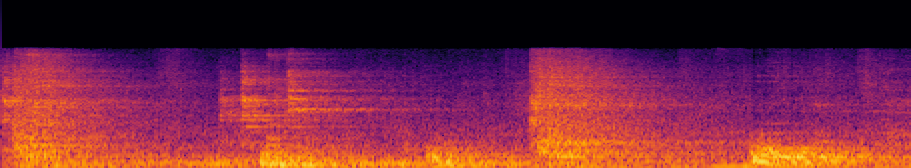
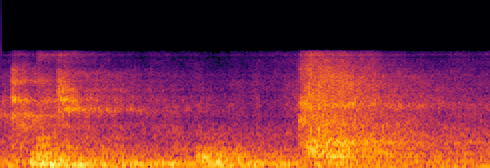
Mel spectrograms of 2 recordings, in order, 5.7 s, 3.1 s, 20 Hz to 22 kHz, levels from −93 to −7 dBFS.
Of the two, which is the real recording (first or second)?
first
